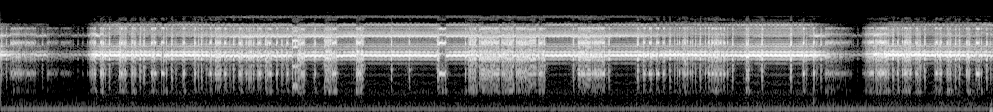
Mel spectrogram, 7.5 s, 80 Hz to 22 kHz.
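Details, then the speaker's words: Amstrad CPC 464 cassette deck after cleaning and service: clean, steady high-pitched tape tones without dropouts or wow over a faint low hum during playback; deck plays back normally. "actually not sounding too bad really so that um the actual unit seems to work quite nicely"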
